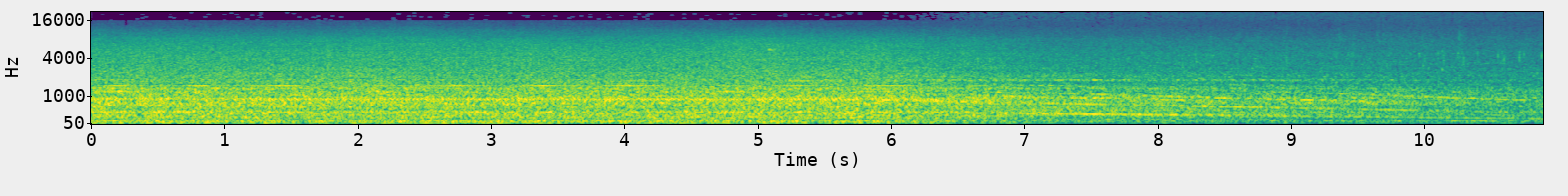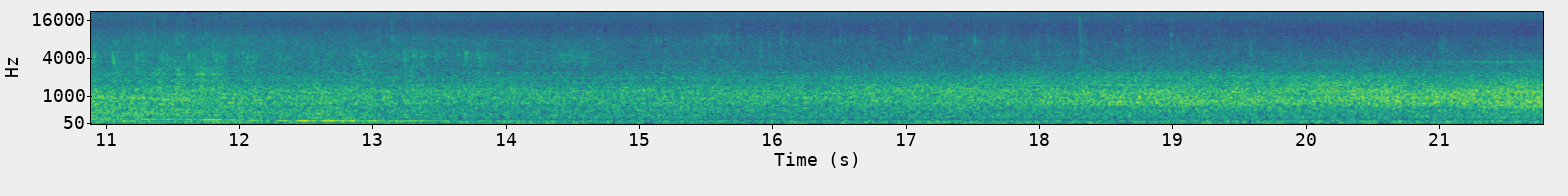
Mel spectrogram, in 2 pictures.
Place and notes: Grevenbroich, Germany - Coal streaming from the conveyor belts stops, then starts again
Standing 70metres from these streams of coal one feels the dust and grit in the air. The tree trunks have a black layer on the side facing the mine. Water is sprayed into the coal to to prevent the dust. It has some effect but certainly not 100%.
2 November 2012, ~14:00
